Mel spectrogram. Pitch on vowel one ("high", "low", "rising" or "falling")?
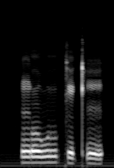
high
